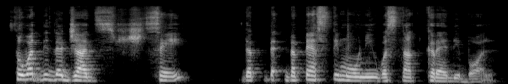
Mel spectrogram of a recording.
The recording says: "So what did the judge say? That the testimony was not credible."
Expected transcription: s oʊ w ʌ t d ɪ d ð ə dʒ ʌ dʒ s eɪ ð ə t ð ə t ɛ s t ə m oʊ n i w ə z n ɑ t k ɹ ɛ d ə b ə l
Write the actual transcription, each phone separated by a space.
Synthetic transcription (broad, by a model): s oʊ w ʌ t d ɪ d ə dʒ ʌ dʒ s eɪ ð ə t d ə t ɛ s t ə m oʊ n i w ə s n ɑ t k ɹ ɛ d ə b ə l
